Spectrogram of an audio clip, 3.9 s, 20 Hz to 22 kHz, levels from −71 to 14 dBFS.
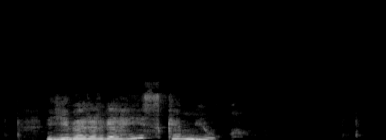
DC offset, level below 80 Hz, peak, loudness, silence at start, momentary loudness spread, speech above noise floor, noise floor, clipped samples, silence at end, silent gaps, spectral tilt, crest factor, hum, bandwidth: under 0.1%; -58 dBFS; -2 dBFS; -16 LUFS; 0.45 s; 10 LU; 69 dB; -83 dBFS; under 0.1%; 1.7 s; none; -6.5 dB/octave; 16 dB; none; 7.6 kHz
